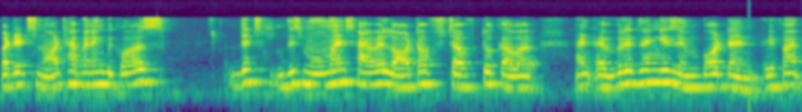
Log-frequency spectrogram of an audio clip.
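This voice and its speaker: Audible room echo surrounds a man with an Indian accent and a fairly high pitch. He keeps a moderate pace and fairly even intonation. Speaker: educational youtuber. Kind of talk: lecture. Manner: hesitant.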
